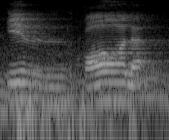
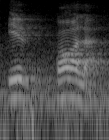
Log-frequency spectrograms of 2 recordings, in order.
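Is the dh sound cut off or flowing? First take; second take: flowing; cut off. First: The dh sound flows on continuously. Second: The dh sound is cut off abruptly. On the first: The speaker calls it right. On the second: The speaker calls it wrong. "itu salah"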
